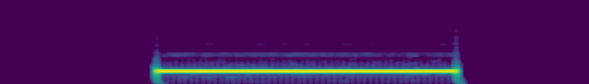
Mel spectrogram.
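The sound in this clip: A telephone ringback tone sounds during an outgoing call: a single loud, steady, mid-pitched beep lasting about one second, with silence before and after.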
